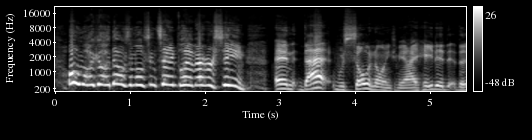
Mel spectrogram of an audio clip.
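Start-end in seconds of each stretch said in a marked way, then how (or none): 0.2-2.6 fake-hyped, very high, shrill, loud scream. Retelling how a caster screamed over a minor kill: imitating Freak screaming. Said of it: "Freak is just screaming".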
